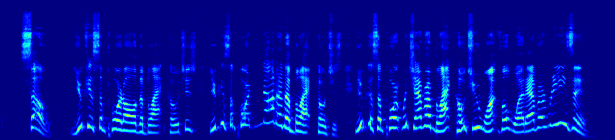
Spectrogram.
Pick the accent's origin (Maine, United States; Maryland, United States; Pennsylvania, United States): Maryland, United States; my Maryland Terps, my hometown team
